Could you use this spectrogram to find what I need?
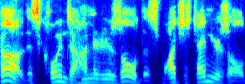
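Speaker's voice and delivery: ordinary delivery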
